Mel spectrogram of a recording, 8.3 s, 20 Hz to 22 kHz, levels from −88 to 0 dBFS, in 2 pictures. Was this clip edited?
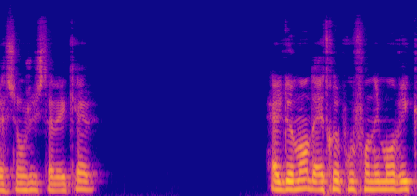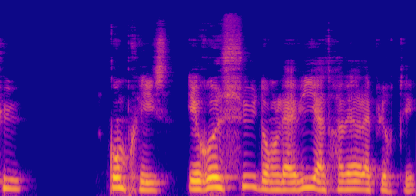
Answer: yes; 1 cut; at 6.0 s

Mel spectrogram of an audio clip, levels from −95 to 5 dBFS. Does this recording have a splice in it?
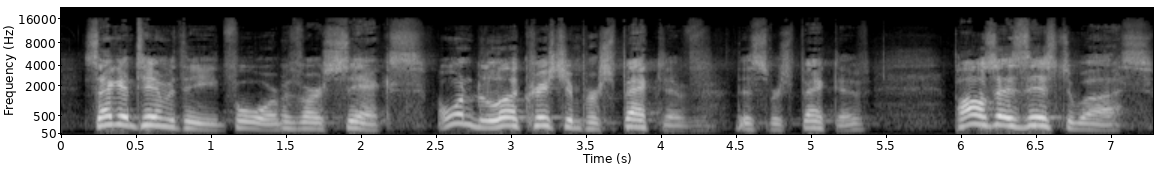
yes; 5 cuts; at 1.1 s, 1.5 s, 2.5 s, 3.1 s, 4.7 s

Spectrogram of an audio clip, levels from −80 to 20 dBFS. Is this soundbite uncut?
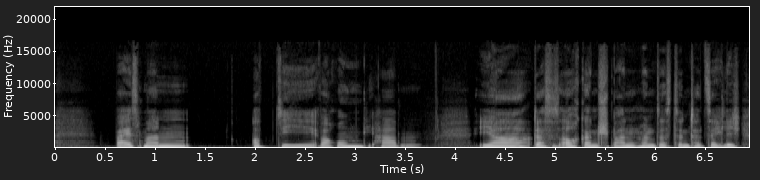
no; 4 cuts; at 2.6 s, 3.2 s, 4.8 s, 6.0 s

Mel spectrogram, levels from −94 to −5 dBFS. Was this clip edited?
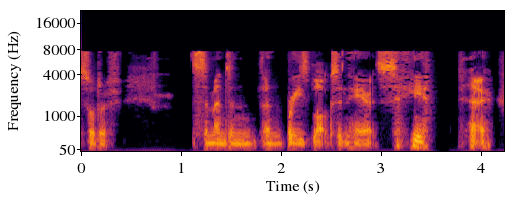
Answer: no; 0 cuts

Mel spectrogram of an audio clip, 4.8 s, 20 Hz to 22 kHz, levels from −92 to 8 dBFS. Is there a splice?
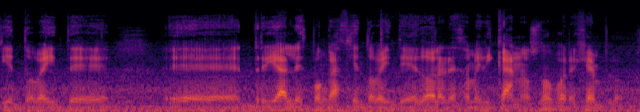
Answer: yes; 1 cut; at 2.3 s

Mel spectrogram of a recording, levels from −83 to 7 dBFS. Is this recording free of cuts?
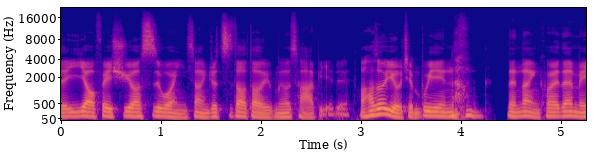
no; 1 cut; at 2.9 s

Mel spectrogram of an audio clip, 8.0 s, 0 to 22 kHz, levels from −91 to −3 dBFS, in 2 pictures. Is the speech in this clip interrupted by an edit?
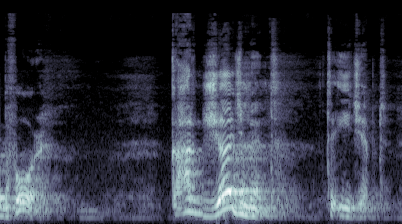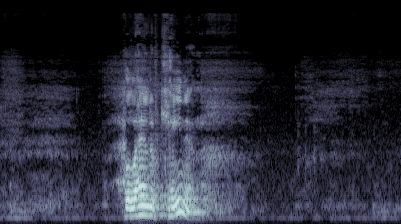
yes; 2 cuts; at 2.0 s, 5.3 s

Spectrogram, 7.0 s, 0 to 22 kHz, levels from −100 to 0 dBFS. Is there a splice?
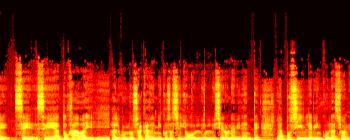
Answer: yes; 2 cuts; at 2.2 s, 4.1 s

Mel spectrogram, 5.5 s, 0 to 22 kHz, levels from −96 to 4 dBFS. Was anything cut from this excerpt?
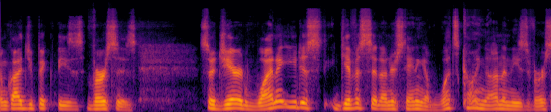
no; 0 cuts

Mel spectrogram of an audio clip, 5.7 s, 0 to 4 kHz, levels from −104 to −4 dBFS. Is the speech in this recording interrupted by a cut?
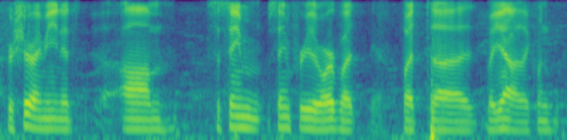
no; 0 cuts

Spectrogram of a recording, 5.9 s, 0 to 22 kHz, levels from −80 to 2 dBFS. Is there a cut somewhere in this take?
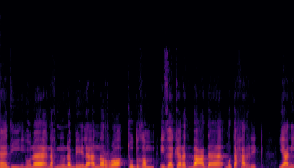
yes; 2 cuts; at 3.1 s, 3.8 s

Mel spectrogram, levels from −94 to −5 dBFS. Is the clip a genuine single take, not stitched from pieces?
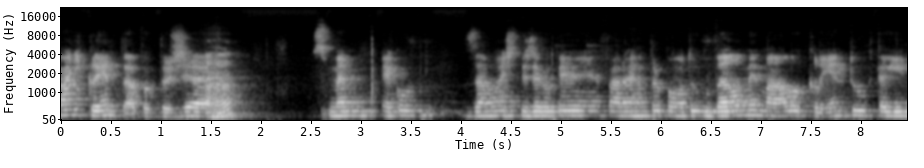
yes; 0 cuts

